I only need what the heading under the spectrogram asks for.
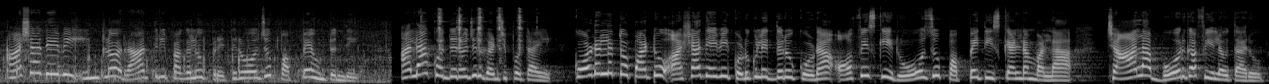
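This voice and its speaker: A woman narrating a cartoon story in a steady, plain scripted way. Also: sits high, moderate pace, big-room sound.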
